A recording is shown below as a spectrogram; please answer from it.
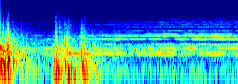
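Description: Magic sound effect for a genie granting a wish: a sharp thunk, then a few dull thuds about half a second in, over held music notes.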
